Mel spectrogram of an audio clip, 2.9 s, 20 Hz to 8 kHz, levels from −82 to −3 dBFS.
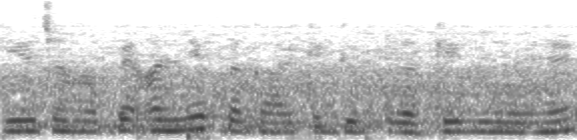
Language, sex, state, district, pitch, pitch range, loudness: Hindi, female, Uttar Pradesh, Ghazipur, 220 Hz, 205-230 Hz, -30 LUFS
